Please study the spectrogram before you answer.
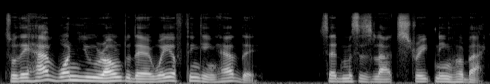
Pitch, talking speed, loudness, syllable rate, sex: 145 Hz, 230 wpm, -18 LUFS, 5.3 syllables/s, male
